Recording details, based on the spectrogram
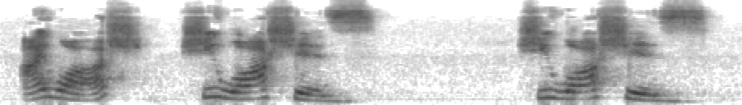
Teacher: the es that you're going to include is going to actually be i z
